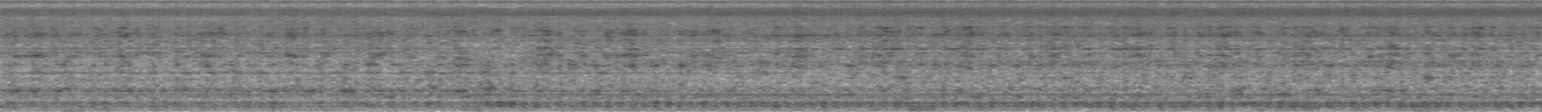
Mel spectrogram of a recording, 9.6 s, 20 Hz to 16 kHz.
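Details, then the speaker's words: Citroën C4 recorded cold: a high raspy squealing chatter pulsing about once a second above the engine. The timing belt tensioner, newly fitted at a recent timing belt job, was found oscillating heavily; the noise faded once warm. "comme vous l'avez vu on l'entend mais moche moche qui a été fait à froid"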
